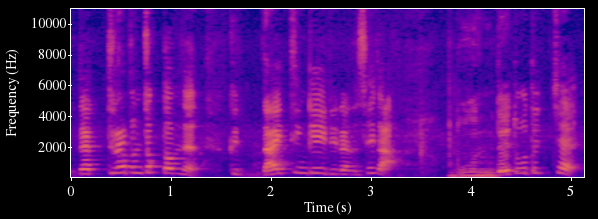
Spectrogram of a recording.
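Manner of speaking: fast, loud indignant king. Acted. Mother translating for her baby, a fast, loud demanding king. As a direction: rattle it off like a baffled king. Mother retells king's outburst in Korean.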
